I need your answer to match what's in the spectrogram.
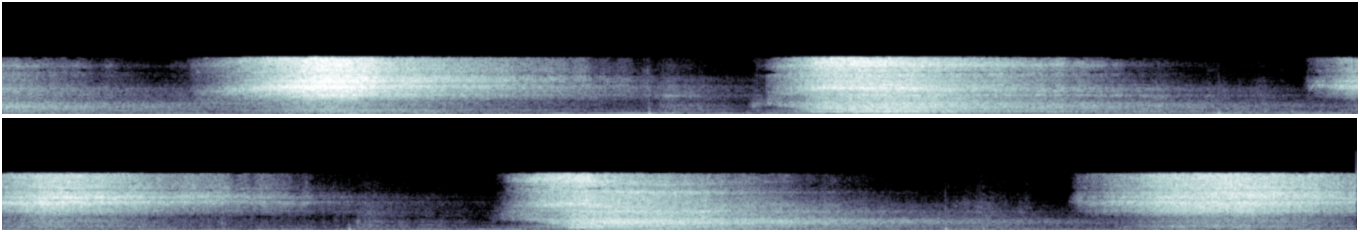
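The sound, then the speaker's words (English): A voice imitates sea waves with five breathy, shushing swells, each rising and slowly fading about every four seconds, steady, with no talking. “Then it was awakened by an old sound, the sound of the waves, the voice of the sea.”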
